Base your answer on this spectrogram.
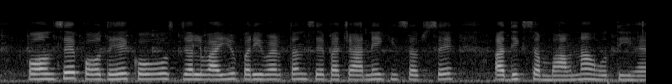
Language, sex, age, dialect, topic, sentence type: Hindi, male, 36-40, Hindustani Malvi Khadi Boli, agriculture, question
